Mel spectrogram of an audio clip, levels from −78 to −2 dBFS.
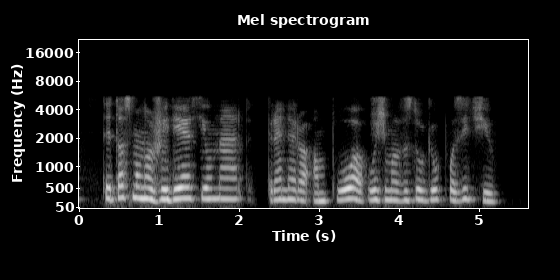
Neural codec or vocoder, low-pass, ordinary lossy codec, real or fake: codec, 16 kHz, about 1 kbps, DyCAST, with the encoder's durations; 5.4 kHz; AAC, 24 kbps; fake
